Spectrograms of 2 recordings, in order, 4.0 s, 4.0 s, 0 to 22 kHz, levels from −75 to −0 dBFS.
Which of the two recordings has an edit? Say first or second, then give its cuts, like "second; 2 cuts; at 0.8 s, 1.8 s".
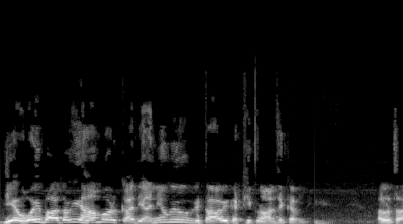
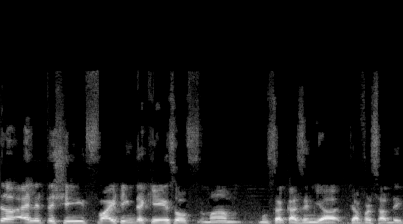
first; 1 cut; at 3.1 s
